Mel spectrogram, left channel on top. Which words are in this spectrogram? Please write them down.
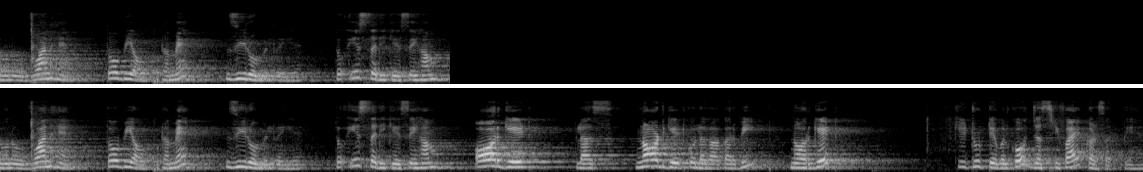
1 हैं तो भी आउटपुट हमें 0 मिल रही है। तो इस तरीके से हम और गेट प्लस नॉट गेट को लगाकर भी नॉर गेट की ट्रुथ टेबल को जस्टिफाई कर सकते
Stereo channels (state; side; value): drops out; left; at 4.5 s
